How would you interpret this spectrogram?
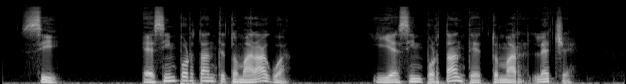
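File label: yes it is important to drink water and, Spanish, male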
